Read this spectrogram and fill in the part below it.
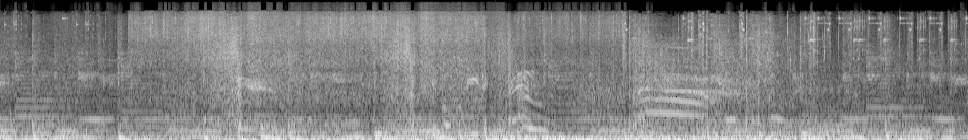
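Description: Gunfire in the Western shooter game Call of Juarez: Gunslinger, repeated loud shots and ricochet-like whines with metallic clatter, dense and continuous throughout.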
